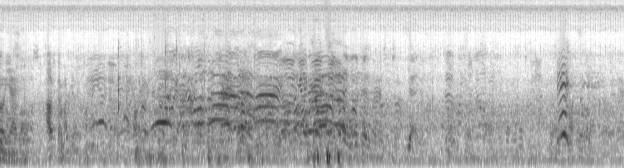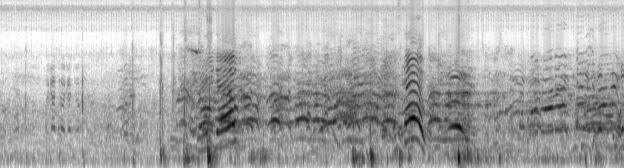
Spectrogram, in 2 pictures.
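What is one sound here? Young players shout and call out to each other across an open field outdoors.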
